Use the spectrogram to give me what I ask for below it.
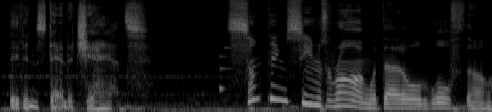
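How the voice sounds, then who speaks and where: A woman's voice: sits low, wildly swooping pitch, unhurried, darkish tone, soft background music, exaggerated voice. A woman voicing a shrewd, self-assured fighter in a video game, with a breezy, teasing manner. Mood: wry, confident. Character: confident, shrewd female fighter, suspicious then wry.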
